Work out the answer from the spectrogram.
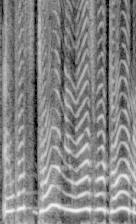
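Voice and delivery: high, loud mock coworker voice; mimicking coworker. Coworker brushing off the stopped video, high mocking voice. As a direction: squeak it out like the dismissive coworker.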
